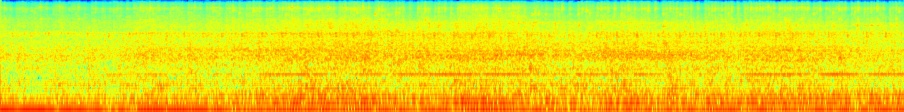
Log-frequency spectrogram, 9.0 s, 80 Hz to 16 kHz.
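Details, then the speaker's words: 1981 BMW E12 on test drive after recalibrating a wrongly calibrated AFM, fixing loose grounds, new injector fuel lines, cleaned injectors and set timing: steady even engine drone, no stumble or surging, accelerates properly; normal running. "that was it guys the AFM was calibrated wrong I guess it runs super sick now it actually accelerates"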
